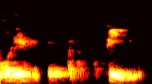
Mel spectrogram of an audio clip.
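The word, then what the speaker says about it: Marichjhapi: basically an island called mori chappie i also that's the correct bengali pronunciation morita p where you know the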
